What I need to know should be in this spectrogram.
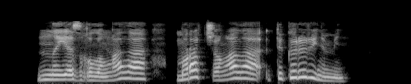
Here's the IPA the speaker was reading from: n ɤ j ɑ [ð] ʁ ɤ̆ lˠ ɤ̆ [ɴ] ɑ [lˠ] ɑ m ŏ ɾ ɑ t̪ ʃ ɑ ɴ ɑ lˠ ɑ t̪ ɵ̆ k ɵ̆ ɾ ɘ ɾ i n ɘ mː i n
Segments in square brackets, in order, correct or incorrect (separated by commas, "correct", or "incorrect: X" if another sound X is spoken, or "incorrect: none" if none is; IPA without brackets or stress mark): incorrect: z, correct, correct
